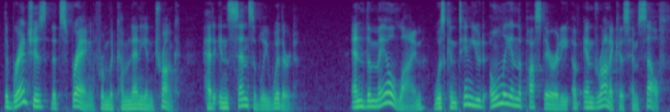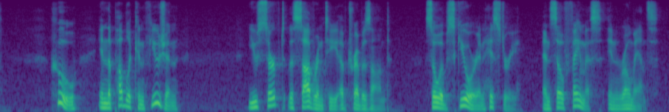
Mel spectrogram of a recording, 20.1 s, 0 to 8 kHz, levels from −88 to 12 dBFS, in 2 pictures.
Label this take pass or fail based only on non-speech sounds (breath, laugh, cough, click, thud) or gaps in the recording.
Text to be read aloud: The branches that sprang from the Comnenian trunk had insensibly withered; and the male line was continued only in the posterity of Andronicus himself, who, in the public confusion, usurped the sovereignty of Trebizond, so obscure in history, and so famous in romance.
pass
